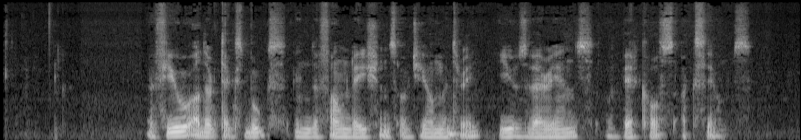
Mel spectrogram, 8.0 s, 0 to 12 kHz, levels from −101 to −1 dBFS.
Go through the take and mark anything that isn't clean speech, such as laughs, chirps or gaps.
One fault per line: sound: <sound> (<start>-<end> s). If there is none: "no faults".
no faults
